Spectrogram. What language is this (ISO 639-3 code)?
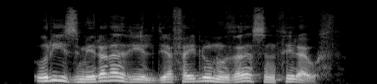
kab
